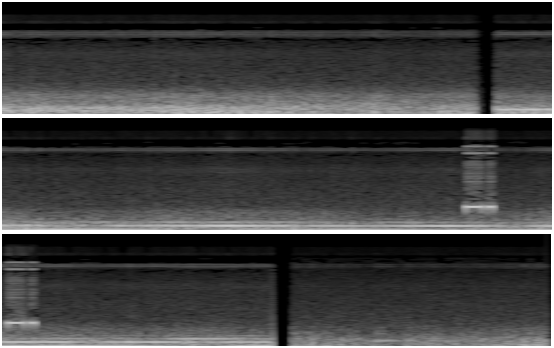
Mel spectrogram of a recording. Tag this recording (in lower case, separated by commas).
microwave oven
